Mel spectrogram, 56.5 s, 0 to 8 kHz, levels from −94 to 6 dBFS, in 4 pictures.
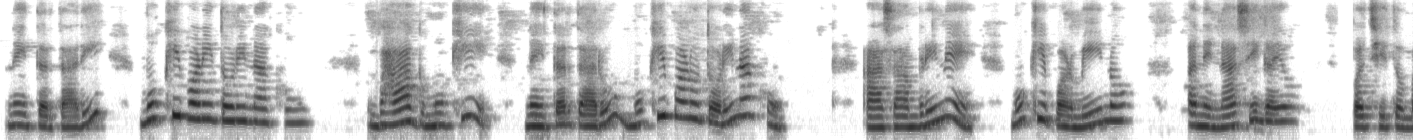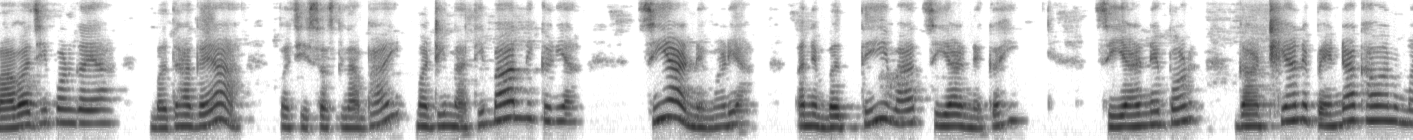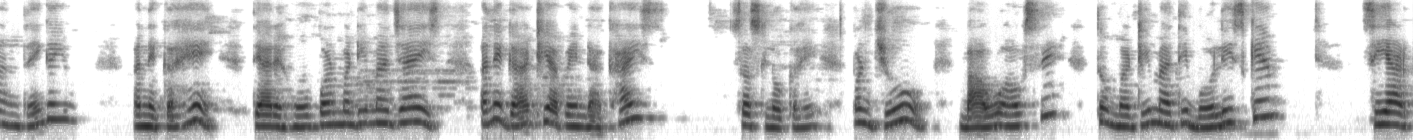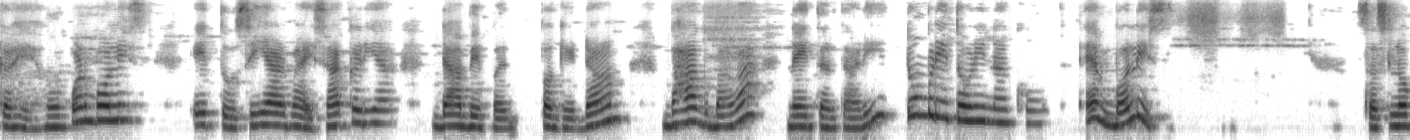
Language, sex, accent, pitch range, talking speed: Gujarati, female, native, 200-300 Hz, 50 wpm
